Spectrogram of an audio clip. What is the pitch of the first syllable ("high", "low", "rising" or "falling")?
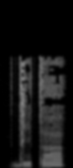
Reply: low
